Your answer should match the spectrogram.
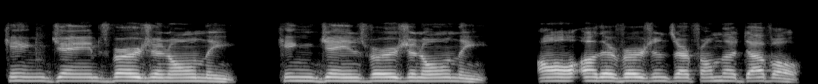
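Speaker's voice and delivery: slow, droning mindless chant; brainwashed zombie. Acted. Church follower parroting what leaders said, brainwashed zombie chant. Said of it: "people are brainwashed like zombies".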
